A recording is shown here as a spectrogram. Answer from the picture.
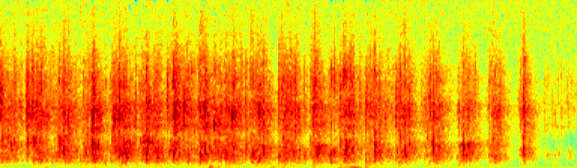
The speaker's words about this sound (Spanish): Seguidamente, las palabras del diputado nacional Pedro Ortiz Torres, presidente de la Comisión de Defensa Nacional, Seguridad, Inteligencia y Orden Interno de la Honorable Cámara de Diputados. Le recibimos con un fuerte aplauso.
